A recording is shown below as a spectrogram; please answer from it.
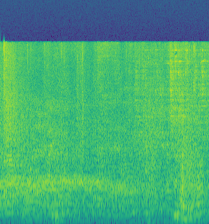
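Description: Gym background sound of indistinct voices, with a sharp knock at the start and a heavier thud about three and a half seconds in.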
